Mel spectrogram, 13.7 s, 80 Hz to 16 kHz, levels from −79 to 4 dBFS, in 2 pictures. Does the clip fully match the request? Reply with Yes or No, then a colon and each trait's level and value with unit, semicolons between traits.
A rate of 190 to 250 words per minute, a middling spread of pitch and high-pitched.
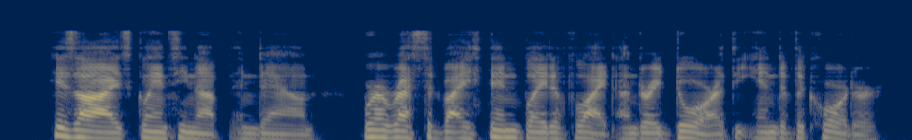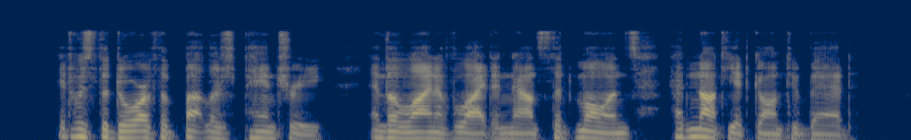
No: average, 195 wpm; average, 3.3 semitones; low, 115 Hz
